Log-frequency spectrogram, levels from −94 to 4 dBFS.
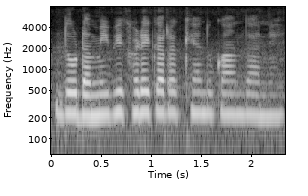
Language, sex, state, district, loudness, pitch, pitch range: Hindi, female, Haryana, Jhajjar, -16 LUFS, 230 Hz, 220-235 Hz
